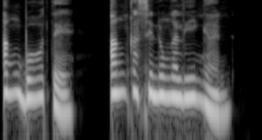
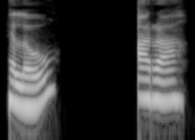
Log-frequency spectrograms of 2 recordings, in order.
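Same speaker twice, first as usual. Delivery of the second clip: louder phone greeting; 3 semitones higher, 5 dB louder, slower than usual. A narrator's reading. Calls his wife on phone.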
